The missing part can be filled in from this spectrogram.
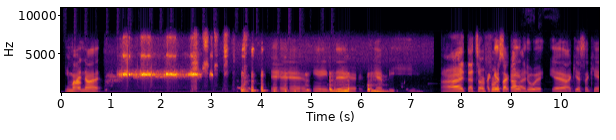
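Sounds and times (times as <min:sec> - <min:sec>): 
speech: 0:00.1 - 0:01.3, 0:03.6 - 0:10.7
crickets chirping: 0:00.4 - 0:07.4
low croaking pulses: 0:00.8 - 0:07.2
laughter: 0:02.8 - 0:07.2, 0:07.9 - 0:10.3.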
